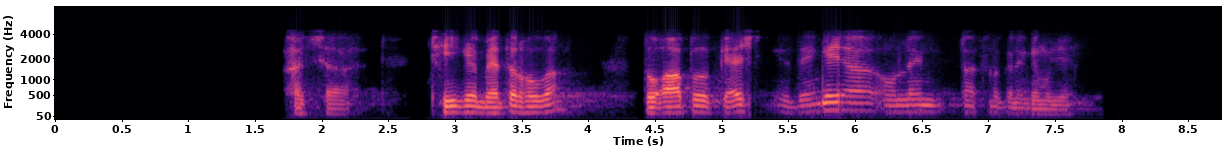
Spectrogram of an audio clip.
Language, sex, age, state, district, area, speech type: Urdu, male, 30-45, Delhi, North East Delhi, urban, conversation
